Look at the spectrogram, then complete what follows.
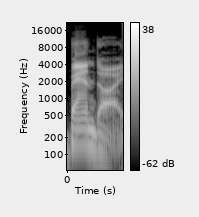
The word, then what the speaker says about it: Bandai: connected to the internet my understanding is that Bandy Namco did that so they can do patches it's pronounced Bandai tomato tomoto is this on purpose anyway I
